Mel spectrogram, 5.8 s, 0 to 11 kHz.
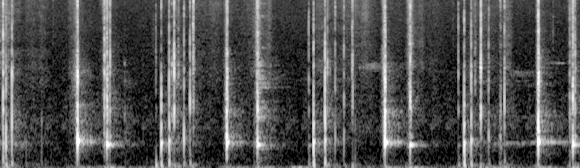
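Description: Fingertips tap the white plastic lid and rim of a plastic chocolate spread jar lying on its side on a table. The result is a quick, irregular series of light, hollow plastic taps, each with a brief resonant tone around 500 Hz that dies away almost at once, with soft clicks in between.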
